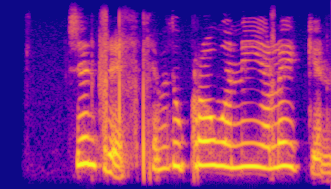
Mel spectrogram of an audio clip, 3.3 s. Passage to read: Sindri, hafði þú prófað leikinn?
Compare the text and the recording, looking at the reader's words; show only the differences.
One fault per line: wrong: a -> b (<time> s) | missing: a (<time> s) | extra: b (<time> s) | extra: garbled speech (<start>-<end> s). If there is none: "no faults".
wrong: hafði -> hefur (1.5 s)
extra: nýja (2.4 s)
